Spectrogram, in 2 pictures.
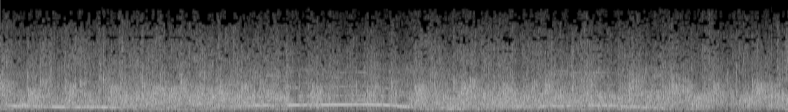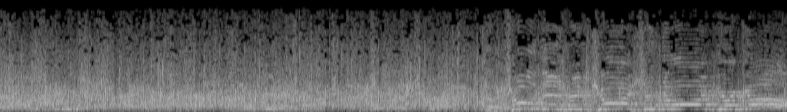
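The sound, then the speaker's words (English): A worshipping audience clapping their hands, loud and sustained for about twelve seconds, mixed with voices calling out over the clapping throughout. “The truth is, clap your hands, all you people.”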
